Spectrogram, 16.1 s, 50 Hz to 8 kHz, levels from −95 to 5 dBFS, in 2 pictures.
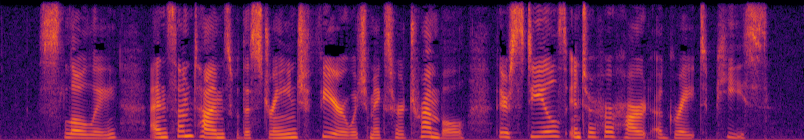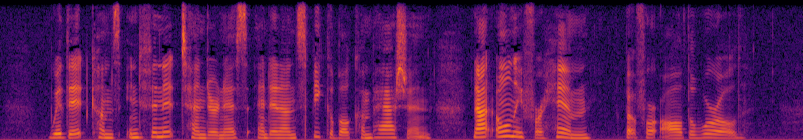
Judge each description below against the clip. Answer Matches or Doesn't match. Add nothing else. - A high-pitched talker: Matches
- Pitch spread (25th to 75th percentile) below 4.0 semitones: Doesn't match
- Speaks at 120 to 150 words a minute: Matches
